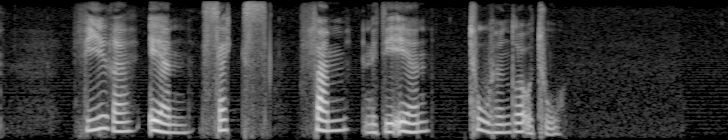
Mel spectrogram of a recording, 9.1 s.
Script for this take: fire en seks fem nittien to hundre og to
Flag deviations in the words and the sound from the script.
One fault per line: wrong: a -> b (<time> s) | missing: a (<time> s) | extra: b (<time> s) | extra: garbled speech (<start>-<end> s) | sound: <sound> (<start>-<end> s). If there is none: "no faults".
no faults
